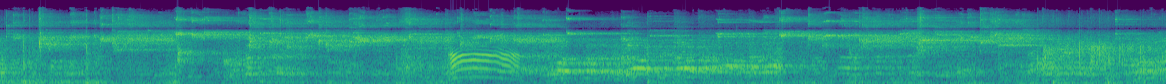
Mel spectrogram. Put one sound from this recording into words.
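A basketball bounces on a hardwood court in an echoing gym.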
